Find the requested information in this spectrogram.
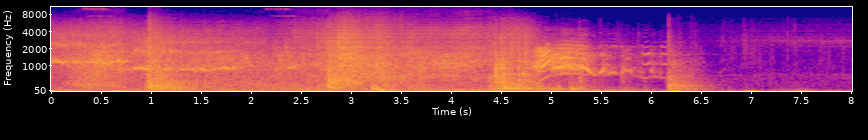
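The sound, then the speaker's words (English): A car accident with skidding tyres: steady road noise is broken by several heavy thuds and a brief high screech near the middle. A final sharp impact is followed by a low, fading rumble. “we don't see the automobile accident that opens Blue. We only hear it.”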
